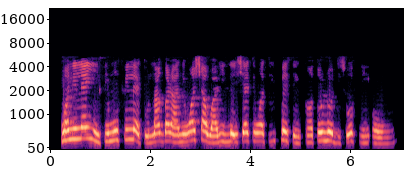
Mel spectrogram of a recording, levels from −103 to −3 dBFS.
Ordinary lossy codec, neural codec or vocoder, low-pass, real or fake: MP3, 48 kbps; none; 5.4 kHz; real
